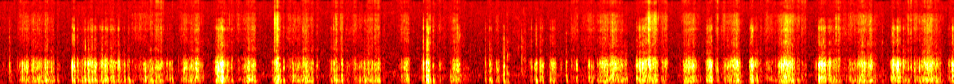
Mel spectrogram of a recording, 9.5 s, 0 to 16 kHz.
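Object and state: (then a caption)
Pen writing on a paper notebook page. A fine-tipped gel pen held in the fingertips writes cursive letters across a flat black lined paper notebook page. It makes a steady run of short, soft scratching strokes centered in the mids around 770 Hz, with faint bright edges. Quick pauses fall between words throughout.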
